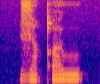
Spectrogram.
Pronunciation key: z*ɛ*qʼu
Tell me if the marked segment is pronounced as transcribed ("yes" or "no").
no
